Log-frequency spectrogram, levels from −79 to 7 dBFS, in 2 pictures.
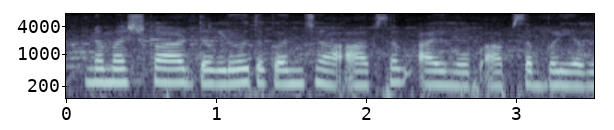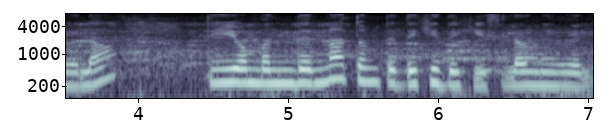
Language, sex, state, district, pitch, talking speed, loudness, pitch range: Garhwali, female, Uttarakhand, Tehri Garhwal, 225 Hz, 195 wpm, -16 LUFS, 205-240 Hz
